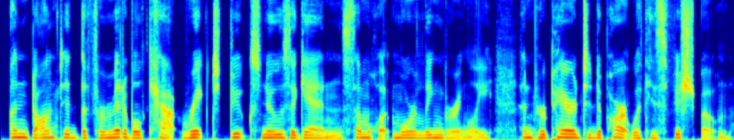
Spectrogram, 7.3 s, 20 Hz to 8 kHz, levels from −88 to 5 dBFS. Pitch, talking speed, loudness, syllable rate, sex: 170 Hz, 145 wpm, -17 LUFS, 5.3 syllables/s, female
